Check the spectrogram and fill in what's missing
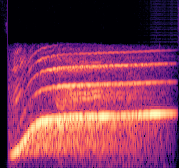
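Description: A Screaming Piha gives one loud, ringing whistle that sweeps sharply upward, then holds a long, piercing, siren-like note before cutting off.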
